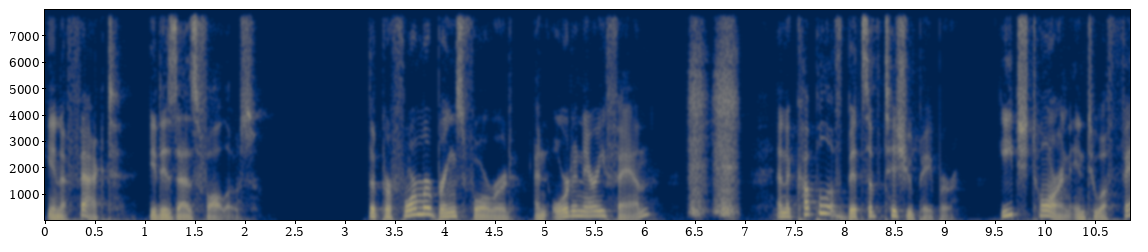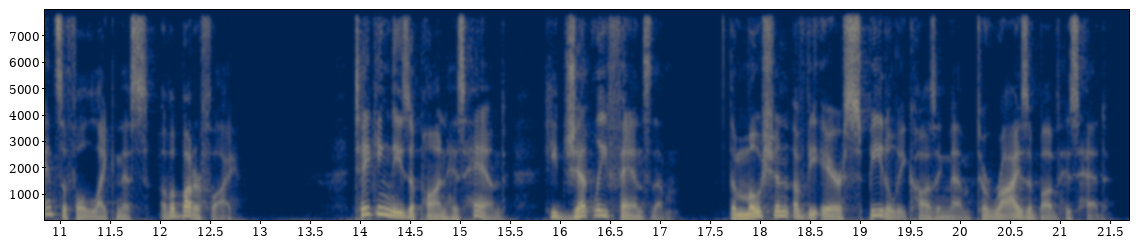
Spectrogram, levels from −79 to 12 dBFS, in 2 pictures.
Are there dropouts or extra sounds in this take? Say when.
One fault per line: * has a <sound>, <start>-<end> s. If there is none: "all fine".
* has a sniff, 6.4-7.0 s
